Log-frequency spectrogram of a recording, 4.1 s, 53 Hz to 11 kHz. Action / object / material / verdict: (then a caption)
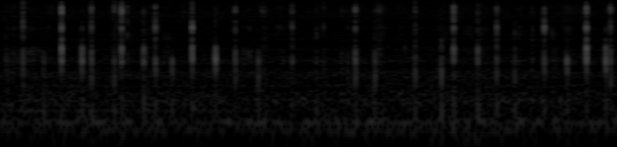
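tap / handheld phone keyboard with small plastic keys / plastic / none. Thumbs type on the small plastic keys of a handheld BlackBerry phone's physical keyboard, producing 27 quick, dry clicks in an uneven rhythm over about four seconds. Each tap is a short, bright tick with almost no ring, set over a faint low hum.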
